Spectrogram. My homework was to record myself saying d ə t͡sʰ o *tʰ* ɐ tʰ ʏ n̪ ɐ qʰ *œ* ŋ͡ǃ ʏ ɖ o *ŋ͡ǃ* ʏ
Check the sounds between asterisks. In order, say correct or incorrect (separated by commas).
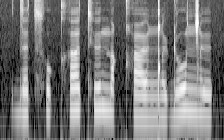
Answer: incorrect, correct, incorrect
